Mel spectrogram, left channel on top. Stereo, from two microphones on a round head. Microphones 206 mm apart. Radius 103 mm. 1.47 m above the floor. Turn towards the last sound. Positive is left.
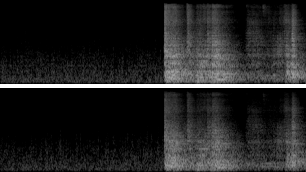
turn(degrees=15)  # may be behind; listen again after turning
